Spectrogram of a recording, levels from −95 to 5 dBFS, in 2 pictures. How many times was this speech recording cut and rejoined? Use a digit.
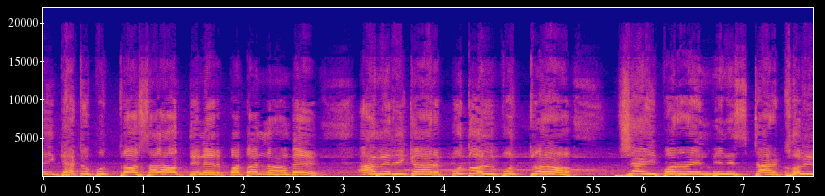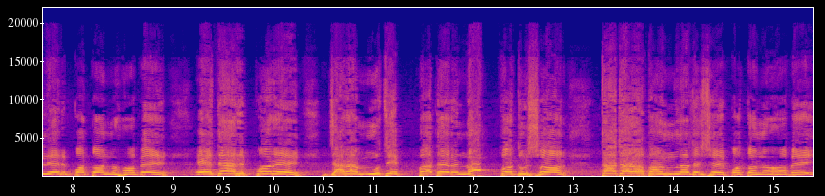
0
